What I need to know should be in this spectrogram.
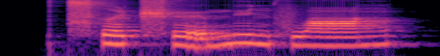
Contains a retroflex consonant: yes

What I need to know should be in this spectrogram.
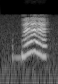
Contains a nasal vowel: no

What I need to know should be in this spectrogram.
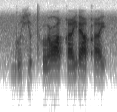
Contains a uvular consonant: yes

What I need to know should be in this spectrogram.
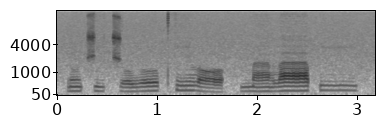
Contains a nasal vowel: yes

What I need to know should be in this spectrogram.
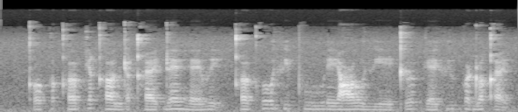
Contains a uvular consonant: yes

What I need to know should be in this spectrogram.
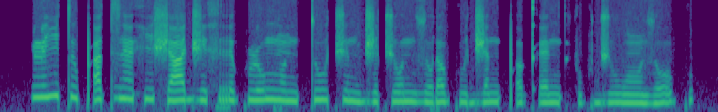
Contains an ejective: yes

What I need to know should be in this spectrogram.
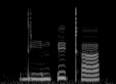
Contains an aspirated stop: yes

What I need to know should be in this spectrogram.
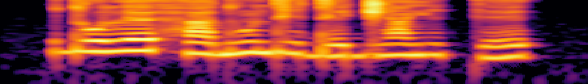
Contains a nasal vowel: yes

